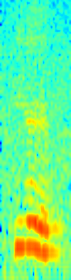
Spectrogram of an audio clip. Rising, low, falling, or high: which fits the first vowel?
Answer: falling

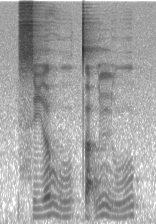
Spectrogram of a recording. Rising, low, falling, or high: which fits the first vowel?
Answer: rising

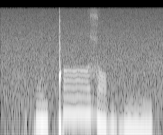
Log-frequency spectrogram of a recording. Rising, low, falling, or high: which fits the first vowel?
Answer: low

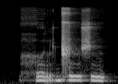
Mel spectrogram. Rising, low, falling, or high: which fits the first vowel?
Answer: low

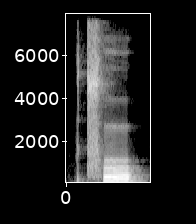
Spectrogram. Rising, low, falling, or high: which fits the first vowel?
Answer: falling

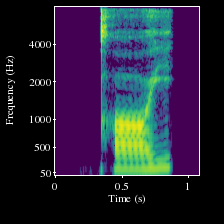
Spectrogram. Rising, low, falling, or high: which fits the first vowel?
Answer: rising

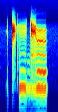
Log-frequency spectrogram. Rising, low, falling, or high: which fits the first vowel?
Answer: high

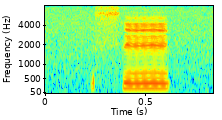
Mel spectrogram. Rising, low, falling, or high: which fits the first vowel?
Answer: high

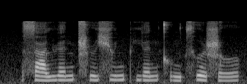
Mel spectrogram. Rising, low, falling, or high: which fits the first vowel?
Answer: low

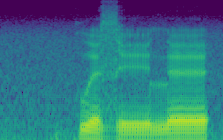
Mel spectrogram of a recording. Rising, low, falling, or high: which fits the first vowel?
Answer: falling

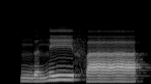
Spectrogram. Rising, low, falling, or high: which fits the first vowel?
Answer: low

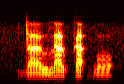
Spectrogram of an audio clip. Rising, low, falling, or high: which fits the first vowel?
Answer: low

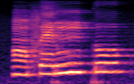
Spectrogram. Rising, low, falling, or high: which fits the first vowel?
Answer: low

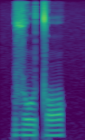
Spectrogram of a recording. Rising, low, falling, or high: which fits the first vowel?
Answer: falling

